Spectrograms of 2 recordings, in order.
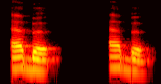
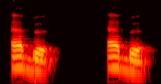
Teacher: Le le le le la définition du point d'articulation, c'est en collant les lèvres l'une contre l'autre. Bah pour la qalqala, il suffira tout simplement de décoller les lèvres.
